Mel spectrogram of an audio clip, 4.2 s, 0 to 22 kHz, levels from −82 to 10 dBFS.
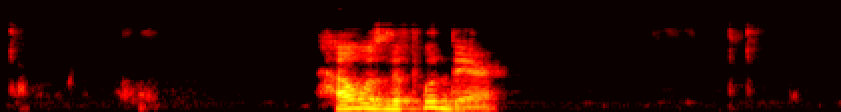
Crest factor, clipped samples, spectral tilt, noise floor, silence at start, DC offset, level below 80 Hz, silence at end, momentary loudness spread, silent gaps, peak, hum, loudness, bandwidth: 22 dB; under 0.1%; -6 dB/octave; -77 dBFS; 1.6 s; under 0.1%; -58 dBFS; 1.75 s; 12 LU; none; -2 dBFS; none; -19 LUFS; 9.2 kHz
